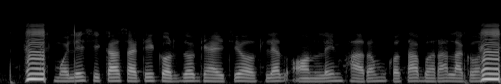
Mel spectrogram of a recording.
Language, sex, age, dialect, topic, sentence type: Marathi, male, 25-30, Varhadi, banking, question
